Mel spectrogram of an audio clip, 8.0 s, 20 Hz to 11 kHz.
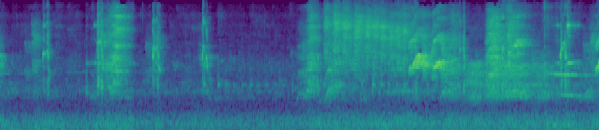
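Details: A 26-day-old rosy-faced lovebird chick during hand-feeding: a few short scratchy rasps, a quiet gap, then a long, nearly continuous harsh hissing rasp lasting several seconds, over a low hum.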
